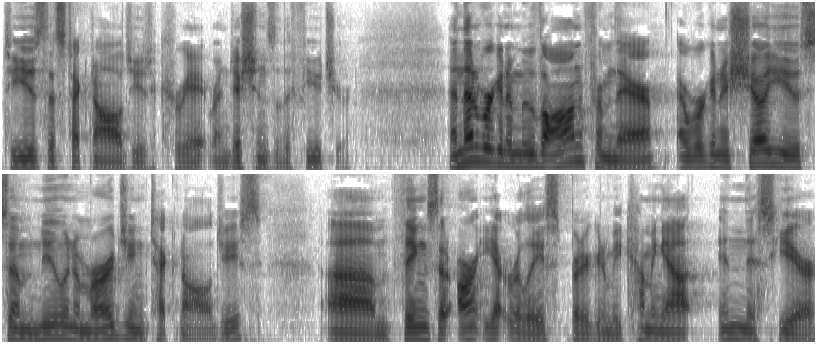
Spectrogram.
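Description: A man speaks at a fairly quick pace with lively intonation and big swings in loudness. His tone is bright and sharp against a quiet background. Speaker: presenter. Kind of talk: conference presentation. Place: stage. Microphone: headset.

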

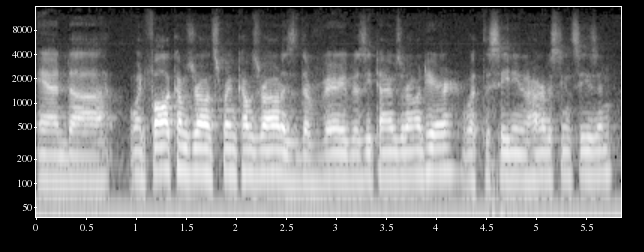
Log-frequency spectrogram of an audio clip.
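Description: With an Upper Midwest accent, a man talks very fast at a medium pitch. His intonation is monotone and flat. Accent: Upper Midwest American. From North Dakota, rural. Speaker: diesel mechanic. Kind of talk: interview answers; interview answer. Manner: halting, filler-heavy. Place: meeting room. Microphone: lapel.

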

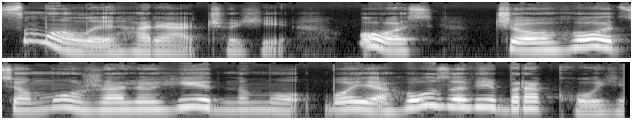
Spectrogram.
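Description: In a put-on character voice that sounds female, the speaker talks at a fairly slow pace, gruff and rumbling yet fairly high-pitched for a woman, on a very clean recording with a silent background. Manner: grumbling, gruff.

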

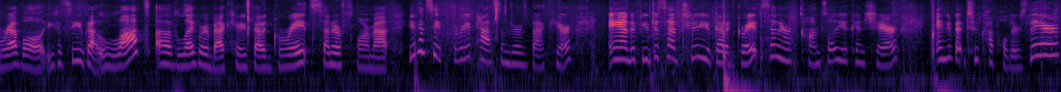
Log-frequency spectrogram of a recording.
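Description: A woman speaks at a moderate pace in a high pitch with very wide pitch swings. Noticeable background noise can be heard. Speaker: car dealership salesperson. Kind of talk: product walkaround commentary. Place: car. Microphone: phone near.

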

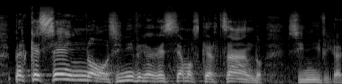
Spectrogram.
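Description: Speaking at a very fast pace, this man's voice is quick. His pitch swings very widely. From southern Italy. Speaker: mayoral candidate; candidate. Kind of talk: TV interview. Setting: TV studio. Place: studio. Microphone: lapel.

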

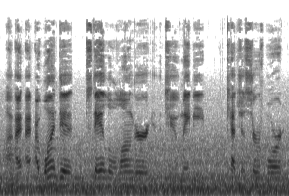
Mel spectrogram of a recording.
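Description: A man at a fairly slow pace, dry sound with no echo, loud background noise behind him. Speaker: road trip vlogger. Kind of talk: casual vlog chat. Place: car. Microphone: phone near.

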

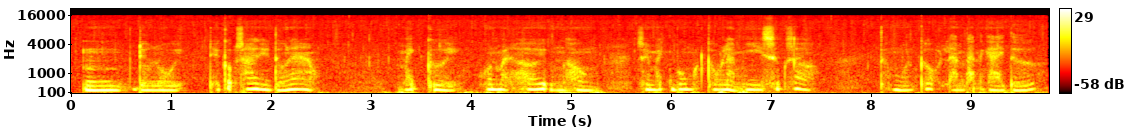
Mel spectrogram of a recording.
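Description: Soft-spoken and monotone, a woman talks with long, frequent pauses over light background noise. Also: fairly slow pace. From Vietnam. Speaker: ASMR story reader. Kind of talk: ASMR bedtime story reading. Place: home room. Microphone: studio mic.

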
